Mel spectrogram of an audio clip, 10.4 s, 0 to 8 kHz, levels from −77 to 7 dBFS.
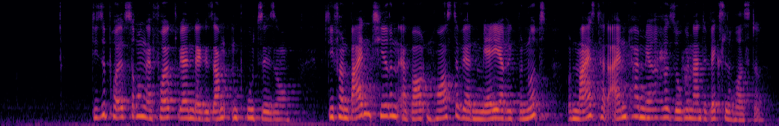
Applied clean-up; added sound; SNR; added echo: none; none; none; none.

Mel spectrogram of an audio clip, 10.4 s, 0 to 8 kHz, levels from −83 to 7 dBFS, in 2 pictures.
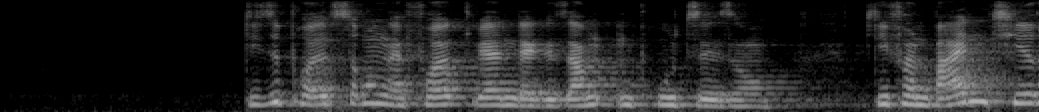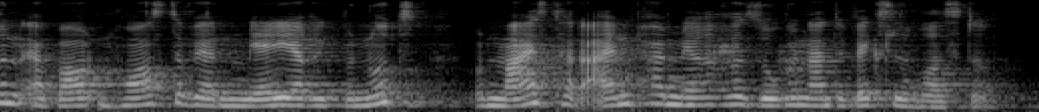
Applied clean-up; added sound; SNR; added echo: neural separator model SepFormer DNS4.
